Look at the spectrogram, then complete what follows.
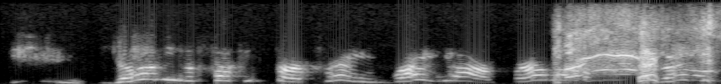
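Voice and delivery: high-pitched mock-hysterical plea; frantic urging. Mother urging kids to pray for Grandma, acted high and frantic. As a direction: act out a frantic order to the family.

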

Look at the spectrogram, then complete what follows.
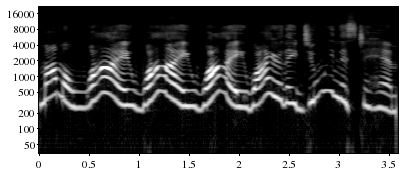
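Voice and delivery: high, loud mock wailing; hammed-up childhood anguish; distraught child, retold. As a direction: whine each why like a heartbroken kid. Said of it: "I was a mess".

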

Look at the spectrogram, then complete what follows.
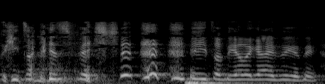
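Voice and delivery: words broken by laughter; laughing while talking. Real, not acted. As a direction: laugh through the lines. Narrating through laughter.

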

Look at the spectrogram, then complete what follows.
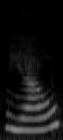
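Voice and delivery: high little meow; a rising miaow; cat meowing. A narrator's reading. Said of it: "valaki megint azt mondta".

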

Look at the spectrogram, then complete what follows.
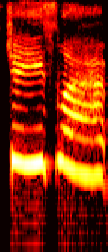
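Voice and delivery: high goofy cartoon yell; goofy shout. Wrestler naming his cheese slap, high goofy yell. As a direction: announce the move in a silly high voice. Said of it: "turns around and says".

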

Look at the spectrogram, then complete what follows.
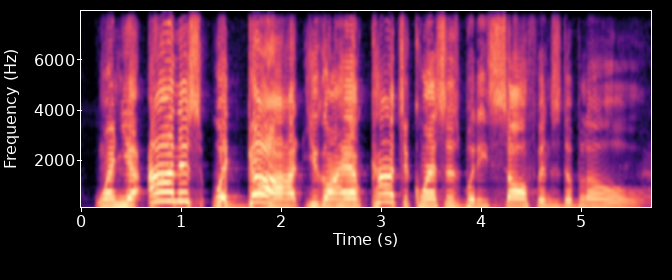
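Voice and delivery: loud, slow sermon cadence; preaching. Acted. Pastor preaching to the congregation, loud and slow. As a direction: drive the point home from the pulpit.

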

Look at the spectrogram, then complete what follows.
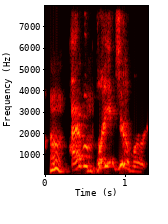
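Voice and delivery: high-pitched retold panic; incredulous, hammed-up alarm; freaking out. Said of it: "You know, I'm freaking out".

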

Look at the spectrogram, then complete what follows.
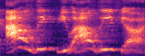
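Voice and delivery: hammed-up petty ultimatum; mocking friend's threat.

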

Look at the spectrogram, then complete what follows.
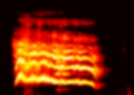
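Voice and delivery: loud, high, over-the-top cackle; a big theatrical evil laugh; dramatic villain laugh. Acted. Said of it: "You don't have to do that laughing".

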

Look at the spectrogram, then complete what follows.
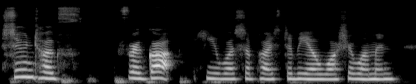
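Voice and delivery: ordinary delivery, nothing marked

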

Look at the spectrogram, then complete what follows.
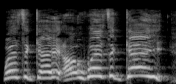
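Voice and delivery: high, loud kitten panic; panicked panting. A narrator's reading. Kitten fleeing the dog, frantic. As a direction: squeal it frantically. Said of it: "panted Bernard".

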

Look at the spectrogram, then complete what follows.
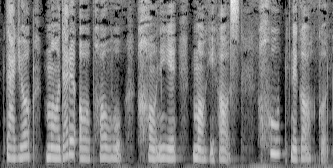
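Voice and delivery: usual speaking voice

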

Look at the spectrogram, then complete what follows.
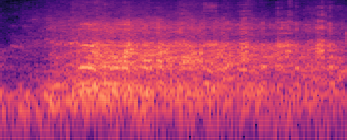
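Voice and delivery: loud high rising laugh. Real, not acted. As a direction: let out a big high laugh. Laughing at his karma.

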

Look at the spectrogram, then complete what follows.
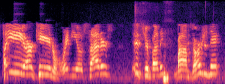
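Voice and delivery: ordinary talk, nothing marked

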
